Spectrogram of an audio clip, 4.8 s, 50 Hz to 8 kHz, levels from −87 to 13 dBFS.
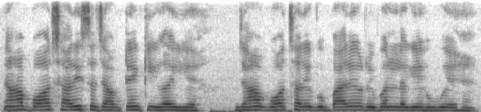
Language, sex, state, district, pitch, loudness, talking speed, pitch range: Hindi, female, Jharkhand, Deoghar, 220 Hz, -14 LUFS, 200 wpm, 215-235 Hz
